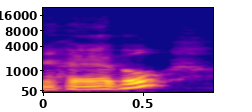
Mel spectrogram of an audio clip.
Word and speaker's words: herbal: __ ] when uh Americans aggressively don't pronounce the h in herbal like they pronounce the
